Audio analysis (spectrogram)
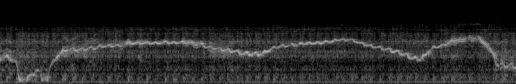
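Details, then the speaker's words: Tube radio receiver after a failed owner restoration with recapping, warmed up at full line voltage: a loud, wavering whistle swoops up and down like a theremin over a low mains hum; the receiver is oscillating, cause not yet located. "At any rate, so what's happening is there's an oscillation happening here."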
